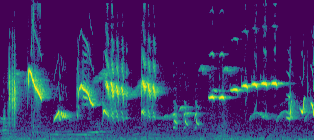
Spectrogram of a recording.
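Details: Snowy-browed flycatcher singing persistently, a song used to stir other songbirds: high, thin whistled notes, quick slurred rising and falling phrases, short buzzy trills and a run of sharp chips, delivered in rapid bursts against a quiet background.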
